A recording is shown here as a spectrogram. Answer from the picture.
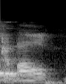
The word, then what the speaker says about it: Cabal: The Cable, which is Thanos. – I think it's pronounced Cabal. – Cabal, thank you.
